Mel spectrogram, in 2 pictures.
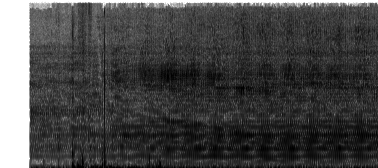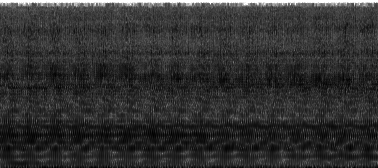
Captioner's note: mini printer noises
